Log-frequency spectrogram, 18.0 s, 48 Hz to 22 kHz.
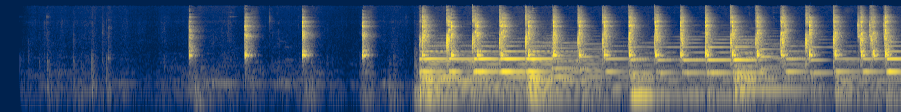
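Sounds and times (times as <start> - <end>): sharp percussion strikes: 8.4 - 18.0.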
